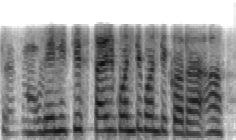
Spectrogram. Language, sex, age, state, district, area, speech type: Marathi, female, 30-45, Maharashtra, Wardha, rural, conversation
